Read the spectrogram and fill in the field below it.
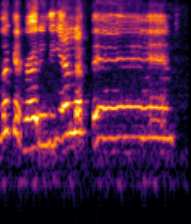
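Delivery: very high and slow, cartoonish; drawn-out squeaky play voice; high silly voice. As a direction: squeal it out like a delighted child.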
